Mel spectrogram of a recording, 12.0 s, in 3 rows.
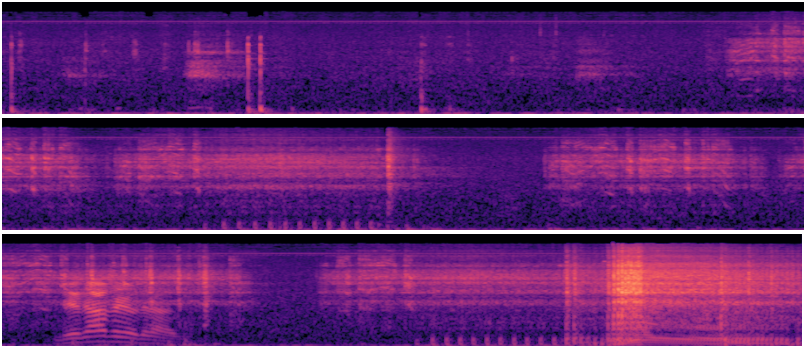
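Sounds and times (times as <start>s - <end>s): dirt bike engine running: 3.8s - 6.2s, 6.8s - 12.0s.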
